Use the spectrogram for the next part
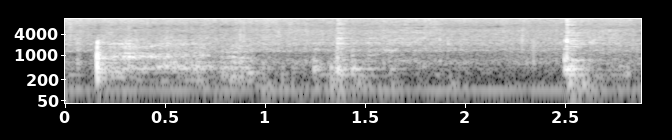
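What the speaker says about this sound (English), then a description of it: "And that is sort of frying just to get a tiny bit of color, slightly caramelizing." Vegetables fry in a pan for lentil soup under a soft, continuous sizzle, broken by three sharp clacks of stirring at irregular intervals.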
